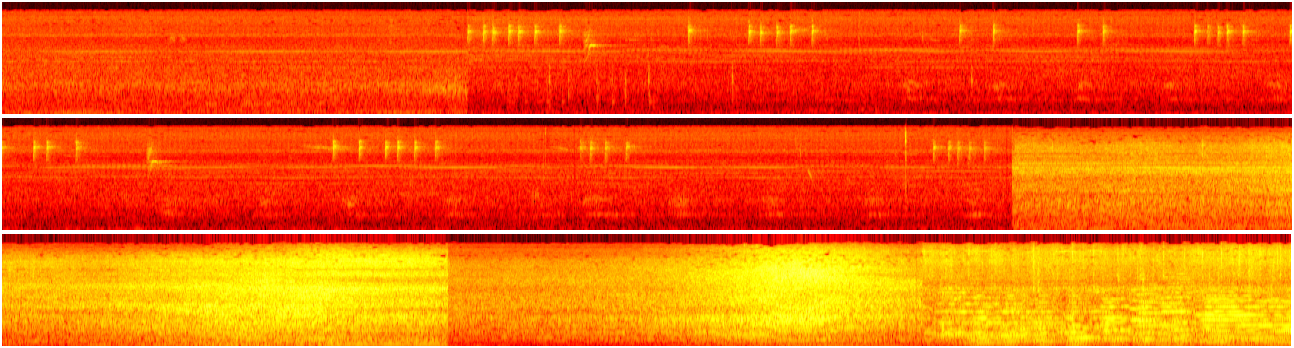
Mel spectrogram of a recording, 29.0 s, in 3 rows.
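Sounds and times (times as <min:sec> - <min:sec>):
small birds chirping: 0:03.5 - 0:06.2.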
